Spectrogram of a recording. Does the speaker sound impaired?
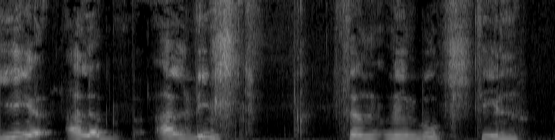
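Yes: cerebral palsy; once walked ten kilometres in one day without wheelchair.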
